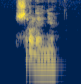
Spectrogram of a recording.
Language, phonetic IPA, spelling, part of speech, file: Polish, [ʃaˈlɛ̃ɲɛ], szalenie, noun / adverb, LL-Q809 (pol)-szalenie.wav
